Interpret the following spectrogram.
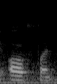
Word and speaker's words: often: OFTEN, ऑफन, इसको हम ऑफ्टन नहीं बोलेंगे, इसको हम बोलेंगे ऑफन।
